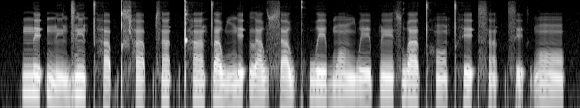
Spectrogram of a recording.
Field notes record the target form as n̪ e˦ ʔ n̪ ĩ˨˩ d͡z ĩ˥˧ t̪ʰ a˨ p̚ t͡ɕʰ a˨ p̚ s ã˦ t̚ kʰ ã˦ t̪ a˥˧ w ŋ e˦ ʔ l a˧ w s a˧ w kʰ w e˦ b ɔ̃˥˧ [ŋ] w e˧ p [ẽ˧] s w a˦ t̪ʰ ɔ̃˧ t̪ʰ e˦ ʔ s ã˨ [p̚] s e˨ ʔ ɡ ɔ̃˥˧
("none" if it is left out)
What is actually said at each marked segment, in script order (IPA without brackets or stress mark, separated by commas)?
ŋ, ẽ˧, t̚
